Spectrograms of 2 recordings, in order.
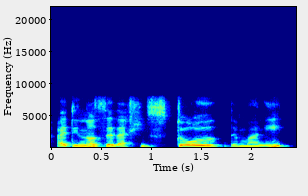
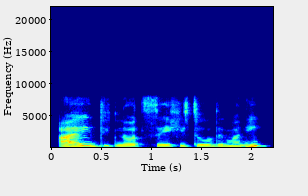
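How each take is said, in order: First: The word "stole" carries the main stress. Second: The word "I" carries the main stress. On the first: He got the money some other way. "if I change the word even stole, just by intonation" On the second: Someone else said it. "That means someone else said it"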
